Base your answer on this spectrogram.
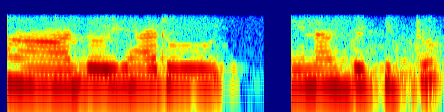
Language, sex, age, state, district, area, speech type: Kannada, female, 18-30, Karnataka, Chitradurga, rural, conversation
